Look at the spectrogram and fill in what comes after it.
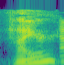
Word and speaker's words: Hir: It's called H-I-R. First of all, how is that pronounced? Her? Hire? – It's pronounced Hir. – Hir. – H-E-R-E, spelled H-I-R.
